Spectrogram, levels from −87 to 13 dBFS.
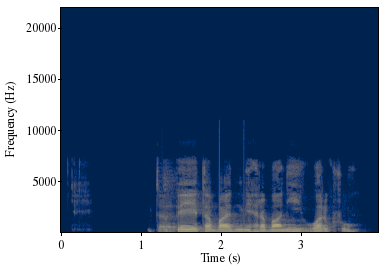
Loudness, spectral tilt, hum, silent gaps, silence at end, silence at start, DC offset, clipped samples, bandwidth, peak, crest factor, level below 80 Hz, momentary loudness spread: -25 LUFS; -7 dB/octave; none; none; 0.3 s; 1.2 s; under 0.1%; under 0.1%; 7.8 kHz; -10 dBFS; 16 dB; -66 dBFS; 15 LU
